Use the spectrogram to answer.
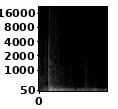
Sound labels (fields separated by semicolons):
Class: window; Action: closing; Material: wooden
